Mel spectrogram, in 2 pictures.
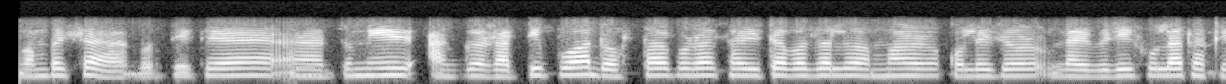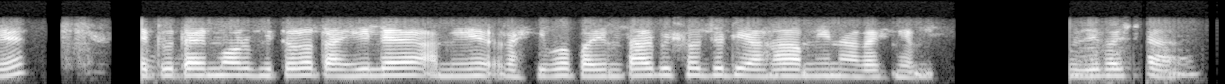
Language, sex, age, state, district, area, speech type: Assamese, female, 30-45, Assam, Udalguri, rural, conversation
